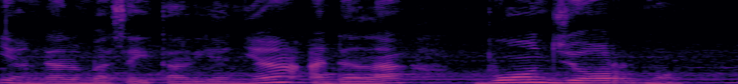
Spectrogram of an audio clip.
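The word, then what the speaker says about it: buongiorno: pengucapan Selamat pagi yang dalam bahasa Italianya adalah bonjorno bonjorno jadi yang keempat ada pengucapan dalam bahasa Italia yang memiliki arti Selamat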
